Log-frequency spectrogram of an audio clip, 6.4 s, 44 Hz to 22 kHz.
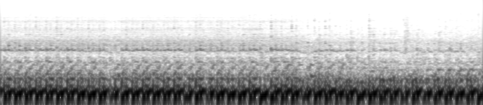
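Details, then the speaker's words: Honda 750 ACE Deluxe V-twin after refitting carburettors and air filter: steady, slightly lumpy idle about three and a half pulses a second, even and settled. "Let me idle it up just a fraction. Okay, that sounds pretty close. It's not exact, but I'll worry about getting exact later."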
